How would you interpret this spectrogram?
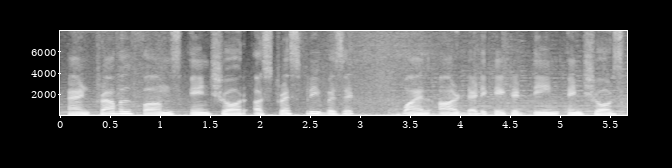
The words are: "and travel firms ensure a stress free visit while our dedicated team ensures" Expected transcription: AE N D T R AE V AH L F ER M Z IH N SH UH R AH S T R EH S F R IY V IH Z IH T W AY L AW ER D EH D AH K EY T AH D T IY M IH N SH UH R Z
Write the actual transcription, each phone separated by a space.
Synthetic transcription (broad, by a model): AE N D T R AE V AH L F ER M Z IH N SH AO R AH S T R EH S F R IY V IH Z IH T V AY L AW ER D EH D AH K EY T AH D T IY M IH N SH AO R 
